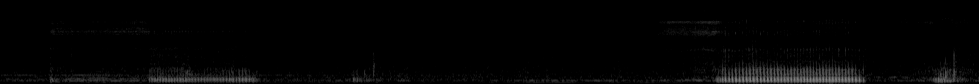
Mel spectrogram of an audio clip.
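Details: Bulldog asleep in a quiet room: rough, low snoring breaths, one much louder, about five to six seconds apart; snoring.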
